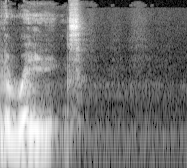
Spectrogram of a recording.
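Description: A man speaks briefly and calmly into a microphone.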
